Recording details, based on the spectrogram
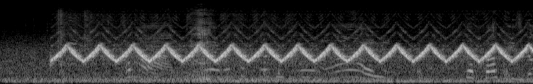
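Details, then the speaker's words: Car owned about 8 months, with an aftermarket remote starter that had no battery when bought. A loud electronic siren sweeps up and down about three times a second, starting abruptly; the starter's built-in alarm has been triggered. "the car starter must have its own alarm the car starter didn't even have a battery in it when i bought it"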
